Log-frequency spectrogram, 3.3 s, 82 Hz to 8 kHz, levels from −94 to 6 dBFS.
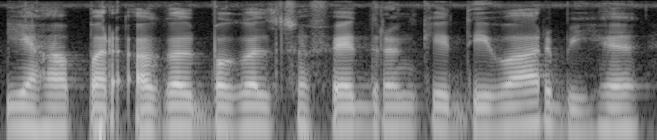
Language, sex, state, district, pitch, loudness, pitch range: Hindi, male, Jharkhand, Palamu, 120 Hz, -20 LUFS, 120-125 Hz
